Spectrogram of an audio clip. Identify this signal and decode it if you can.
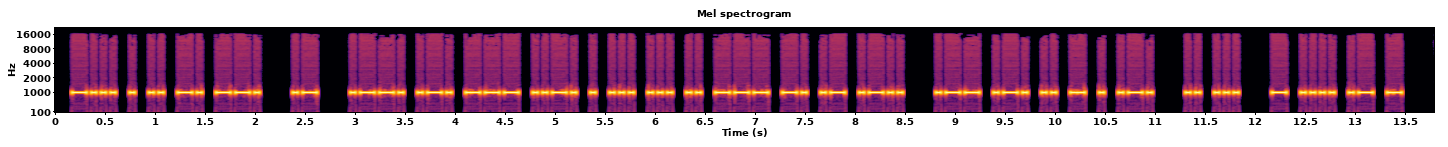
Morse code, heard as a keyed tone, about 25 wpm, 1000 Hz. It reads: BEING A PROFESSIONAL WRITER IS THAT
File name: qotdfiles / 25wpm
